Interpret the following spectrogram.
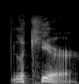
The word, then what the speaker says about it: liqueur: Is it liqueur or liquor? It's not liquor. It's liqueur, right?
